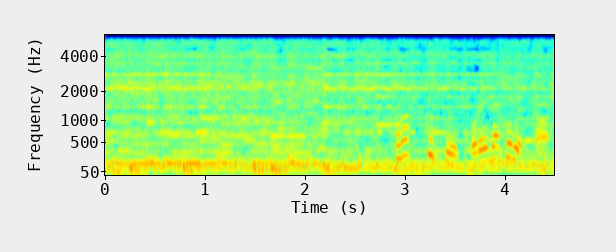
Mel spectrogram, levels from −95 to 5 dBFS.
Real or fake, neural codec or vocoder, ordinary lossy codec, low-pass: real; none; none; 5.4 kHz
